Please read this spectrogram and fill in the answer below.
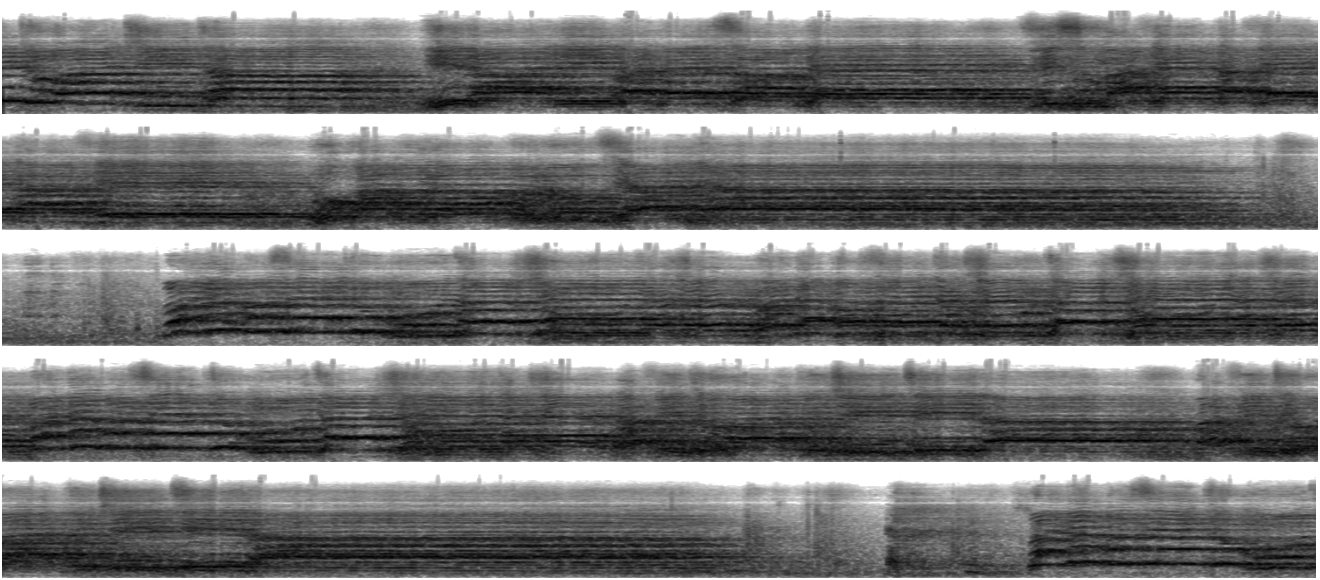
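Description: A women's church choir singing gospel, unaccompanied. The singing drops away briefly a little before halfway through, then comes back in suddenly at full strength.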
